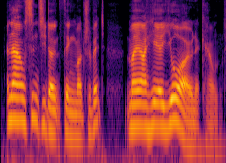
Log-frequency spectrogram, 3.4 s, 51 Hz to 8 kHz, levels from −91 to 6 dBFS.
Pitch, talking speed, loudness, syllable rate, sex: 130 Hz, 265 wpm, -17 LUFS, 6.0 syllables/s, male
